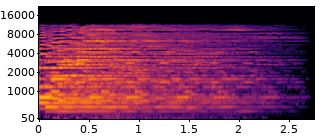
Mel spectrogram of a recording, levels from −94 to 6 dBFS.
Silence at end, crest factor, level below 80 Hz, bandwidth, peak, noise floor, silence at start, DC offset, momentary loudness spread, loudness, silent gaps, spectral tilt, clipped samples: 0.6 s; 18 dB; -62 dBFS; 11.5 kHz; 0 dBFS; -49 dBFS; 0 s; under 0.1%; 22 LU; -14 LUFS; none; 2.5 dB/octave; under 0.1%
